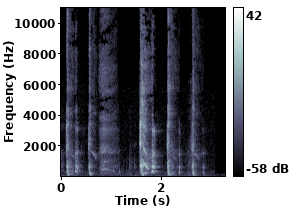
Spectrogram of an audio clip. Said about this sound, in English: She immediately started coughing again.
